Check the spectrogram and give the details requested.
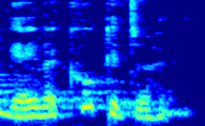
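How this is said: The word cookie carries the main stress. The speaker calls it right. "unless you put, I think, intonation center on cookie"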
